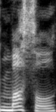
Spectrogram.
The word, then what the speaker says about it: muscle: as the word muscle can be tricky for beginners. Yes, let's break it down. Muscle. Good. Remember, the C is silent in this word.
